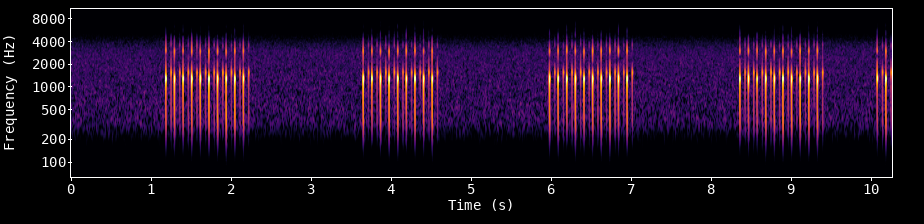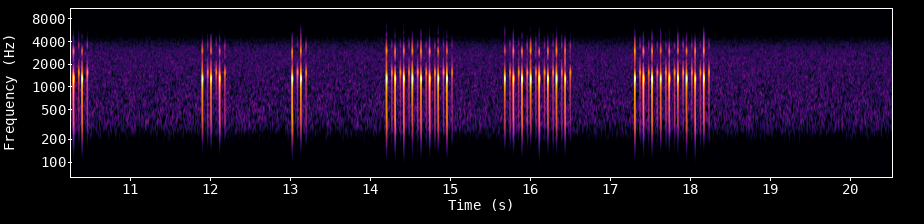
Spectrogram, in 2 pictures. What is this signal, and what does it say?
Pulse dialling, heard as clicks on a phone line, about 9 pulses a second. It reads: 0 9 0 0 4 3 2 8 8 9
